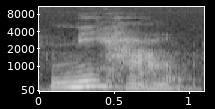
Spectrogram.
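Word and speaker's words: 你好: in their pronunciation so you would pronounce that me how me how is how you say hello in Chinese now that's Mandarin Chinese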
